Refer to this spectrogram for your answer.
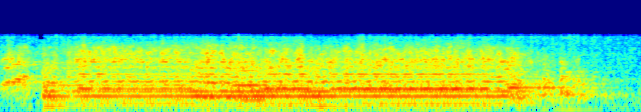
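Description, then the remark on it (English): A car engine starts up and runs steadily with a low, droning hum, fairly loud, holding for several seconds before fading out near the end. “Make for the car.”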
